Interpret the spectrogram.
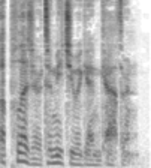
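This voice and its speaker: A man's voice: on the low side, lively intonation, quick pace, over loud music, close to an everyday voice. A man voicing a humble, polite talking raven in a video game, speaking formally like a butler. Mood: courteous. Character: courteous male talking raven, humble familiar to a princess.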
